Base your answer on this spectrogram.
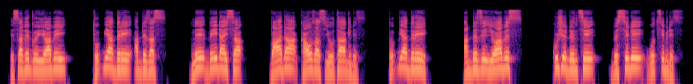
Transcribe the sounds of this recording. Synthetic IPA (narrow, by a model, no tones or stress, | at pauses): hɛsːɐfɛɡɔjjɔhaːbɛj | t̪ɔpʼːɪjaːd̪ɛɾeʔɐd̪ːɛzɐs | nɛbɛjɪd̪ɐjsːɐ | baːd̪aːkawɔzɐsjo̞ːt̪aːɡɪd̪ɛs | t̪ɔpʼːɪjaːd̪ɛɾe | ɐd̪ːɛzɪjɔhaːbɛs | kʊʃ̬ɛd̪ɛnt͡sːɪ | bɛsːɪd̪ɪwɔt͡sʼːɪbɪd̪ɛs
